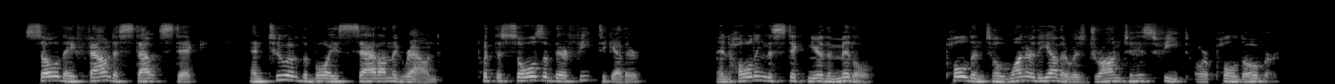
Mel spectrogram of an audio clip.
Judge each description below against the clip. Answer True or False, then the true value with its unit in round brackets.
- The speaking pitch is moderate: True (145 Hz)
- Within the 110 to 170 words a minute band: False (195 wpm)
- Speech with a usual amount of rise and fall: True (3.9 semitones)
